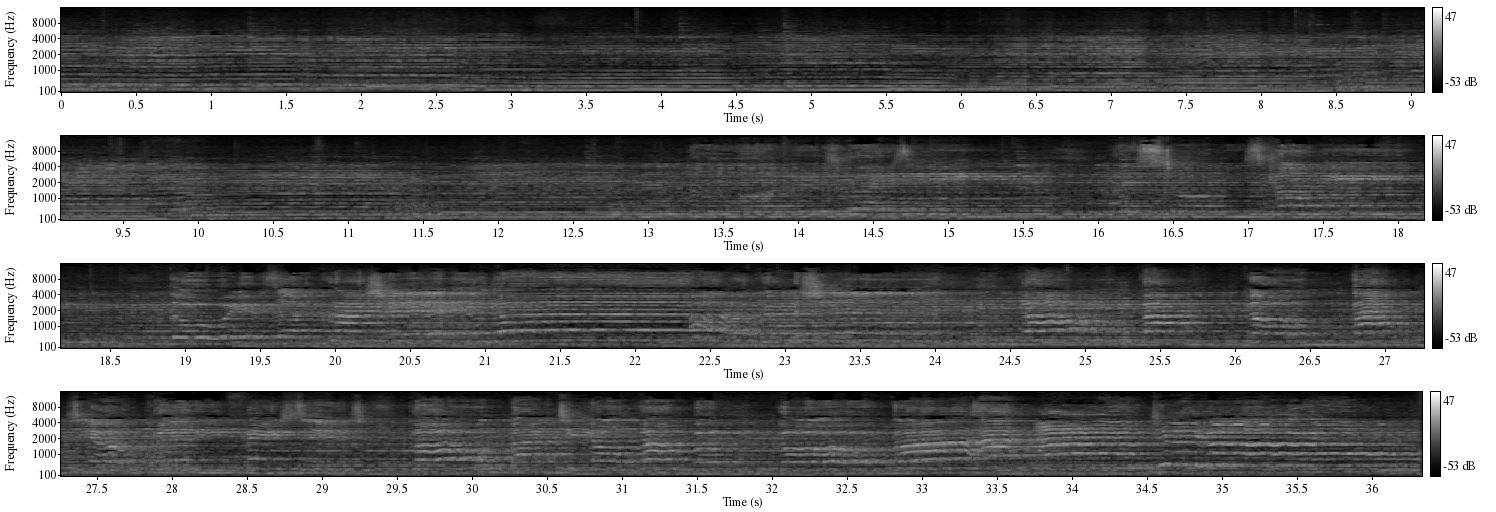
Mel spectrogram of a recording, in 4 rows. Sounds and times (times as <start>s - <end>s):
Cello: 0.0s - 36.3s
Classical music: 0.0s - 36.3s
Violin, fiddle: 0.0s - 36.3s.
